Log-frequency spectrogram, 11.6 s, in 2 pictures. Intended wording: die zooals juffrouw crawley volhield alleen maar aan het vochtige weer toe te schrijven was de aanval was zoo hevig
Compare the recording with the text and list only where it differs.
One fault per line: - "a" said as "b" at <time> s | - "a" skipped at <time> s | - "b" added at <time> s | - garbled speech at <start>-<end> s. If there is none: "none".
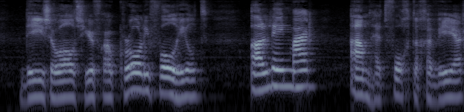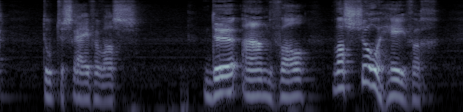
none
